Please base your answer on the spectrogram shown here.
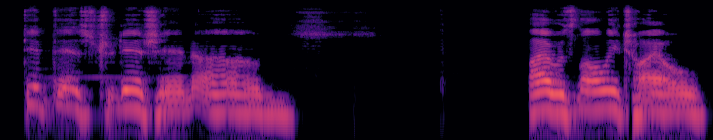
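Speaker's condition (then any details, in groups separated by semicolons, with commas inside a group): Cerebral palsy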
